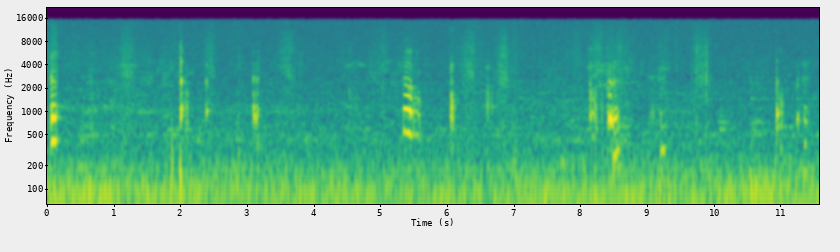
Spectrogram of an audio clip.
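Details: Several brief, sharp, catching hiccups at irregular intervals in a quiet room, with soft vocal noises between them.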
